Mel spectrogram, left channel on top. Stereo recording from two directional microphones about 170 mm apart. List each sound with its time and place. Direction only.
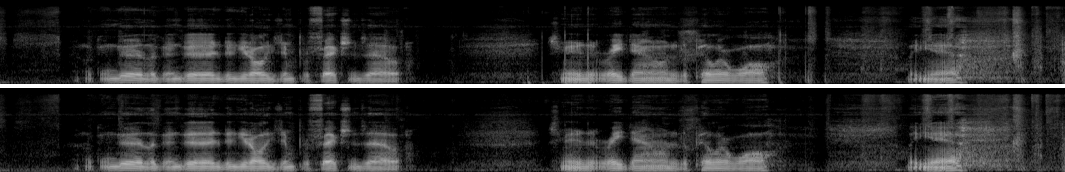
0.8 s speech: 5° left (ahead or behind)
5.5 s speech: 15° left (ahead or behind)
9.1 s speech: 20° right (ahead or behind)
